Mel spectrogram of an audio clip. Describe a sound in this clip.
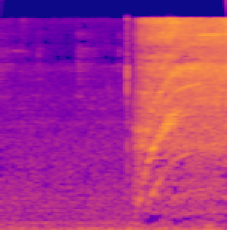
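A circular saw whirs up to speed close by.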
